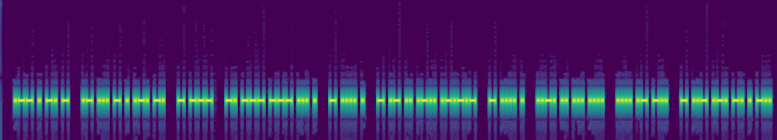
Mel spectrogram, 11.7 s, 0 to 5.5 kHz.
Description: Morse code, heard as a keyed tone, about 40 wpm, 600 Hz. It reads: WENT ASTERN TO NOOSE THE TAIL. THE FISH HAD TURNED
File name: the old man and the sea 2 40wpm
